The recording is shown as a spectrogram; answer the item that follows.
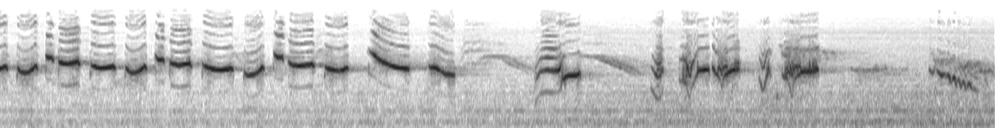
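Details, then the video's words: Chinese hwamei giving a fast run of rolling whistled notes, then a pause followed by a few scattered swooping and harsher notes, faint hum in the background. "tiếng chim hoạ mi hót cực hay"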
